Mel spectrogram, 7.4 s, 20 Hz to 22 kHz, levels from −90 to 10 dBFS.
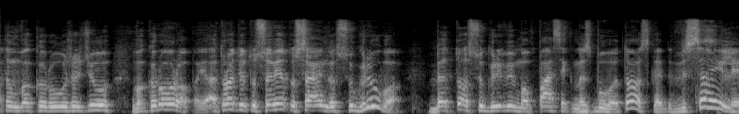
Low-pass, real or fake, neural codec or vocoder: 10.8 kHz; fake; vocoder, 44.1 kHz, 128 mel bands, Pupu-Vocoder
